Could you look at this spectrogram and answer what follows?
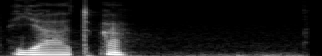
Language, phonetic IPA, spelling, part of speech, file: Adyghe, [jaːtʼa], ятӏэ, noun, Yata.ogg
- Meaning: dirt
